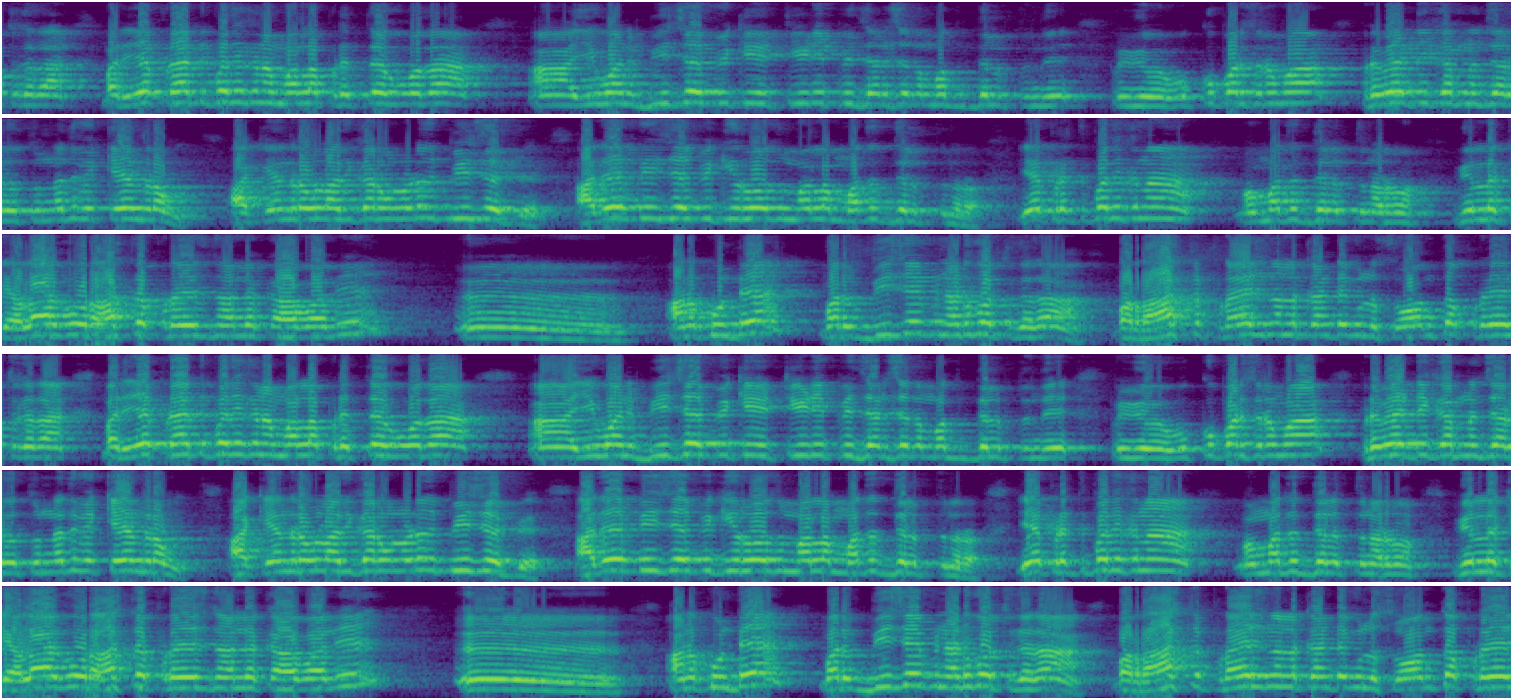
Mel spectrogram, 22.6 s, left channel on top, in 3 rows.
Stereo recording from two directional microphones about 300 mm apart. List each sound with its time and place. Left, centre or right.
0.1 s a man's voice: right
